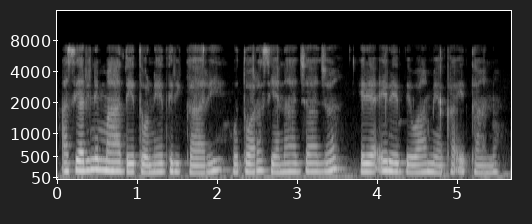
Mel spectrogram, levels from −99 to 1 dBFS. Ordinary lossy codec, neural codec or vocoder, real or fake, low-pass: none; none; real; 7.2 kHz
